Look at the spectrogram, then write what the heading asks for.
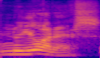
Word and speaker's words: Nuyores: Um, before we uh get into your whole backstory and all that, tell us about Neores. Am I pronouncing it right?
